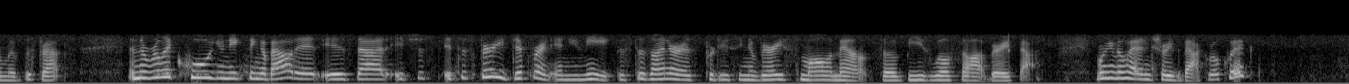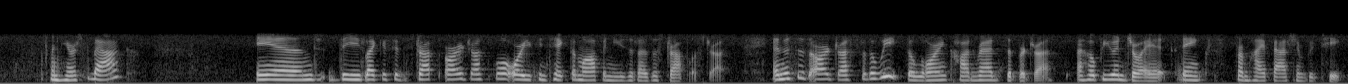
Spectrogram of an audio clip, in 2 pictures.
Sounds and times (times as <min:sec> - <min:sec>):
Speech: 0:00.0 - 0:00.7, 0:01.3 - 0:10.4, 0:11.0 - 0:12.6, 0:14.0 - 0:14.9, 0:16.1 - 0:26.9.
